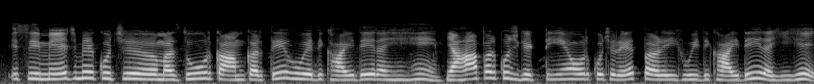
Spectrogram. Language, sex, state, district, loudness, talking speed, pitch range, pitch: Hindi, female, Bihar, Lakhisarai, -15 LUFS, 185 wpm, 220-255 Hz, 235 Hz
